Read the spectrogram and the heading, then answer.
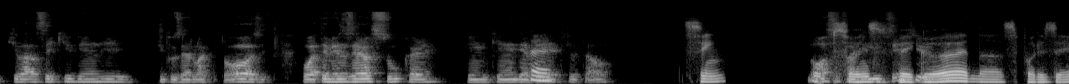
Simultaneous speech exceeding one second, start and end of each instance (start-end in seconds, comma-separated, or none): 8.1-9.6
